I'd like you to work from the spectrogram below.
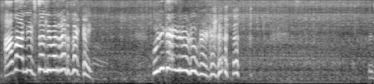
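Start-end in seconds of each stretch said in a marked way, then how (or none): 0.0-3.0 very high, called-out teasing; playful teasing. Real, not acted. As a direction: tease the departing guests in a high voice. Teasing relatives while seeing them off. (उंच आवाजात चिडवत)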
